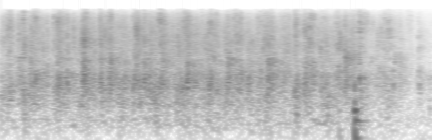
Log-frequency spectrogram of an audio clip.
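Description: Audience applauding in a large hall, the clapping thinning out near the end.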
